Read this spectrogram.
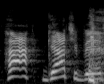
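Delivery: mock gloating. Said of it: "should have at the end of that night just been like".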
